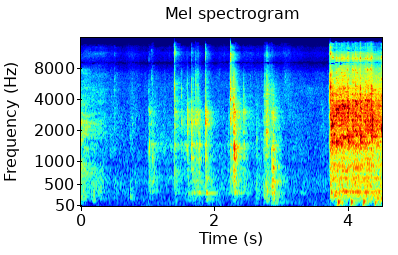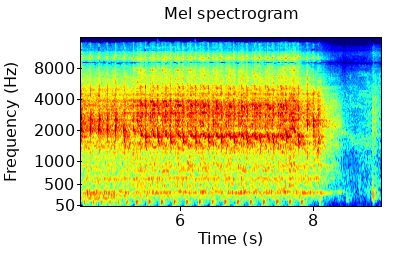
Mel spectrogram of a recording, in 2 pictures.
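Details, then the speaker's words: Vehicle cranked with Topdon JS2000 jump starter on boost, fuel supply not turned on: starter spins engine briskly about four beats a second but never catches. "although Vera didn't start mainly because I haven't turned the bleeding fuel on although Vera didn't start as you can hear she did turn over"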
